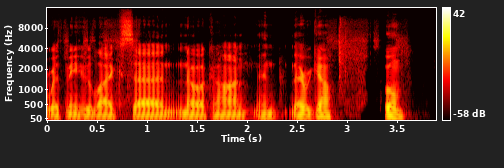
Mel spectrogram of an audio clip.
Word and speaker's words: Noah Kahan: That's Noah Kahan. So, okay, then I do know who that is. So, I feel like this is called manifesting. You don't pronounce the H. Noah Khan.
